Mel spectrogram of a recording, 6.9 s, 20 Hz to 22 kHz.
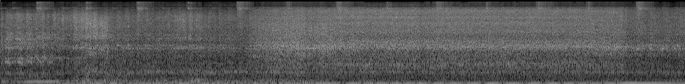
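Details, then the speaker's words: Restored Plymouth Cuda V8 with a rebuilt engine, 65 psi oil pressure at idle: deep, even rumble with a steady beat and no miss, tick or knock; running cleanly and healthy. "It runs like a dream. It doesn't miss. It doesn't hiccup. There's no noise in it."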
